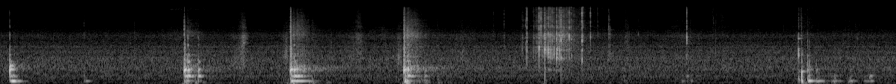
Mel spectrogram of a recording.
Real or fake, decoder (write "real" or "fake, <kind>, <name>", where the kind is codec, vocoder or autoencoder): fake, vocoder, BigVGAN v2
